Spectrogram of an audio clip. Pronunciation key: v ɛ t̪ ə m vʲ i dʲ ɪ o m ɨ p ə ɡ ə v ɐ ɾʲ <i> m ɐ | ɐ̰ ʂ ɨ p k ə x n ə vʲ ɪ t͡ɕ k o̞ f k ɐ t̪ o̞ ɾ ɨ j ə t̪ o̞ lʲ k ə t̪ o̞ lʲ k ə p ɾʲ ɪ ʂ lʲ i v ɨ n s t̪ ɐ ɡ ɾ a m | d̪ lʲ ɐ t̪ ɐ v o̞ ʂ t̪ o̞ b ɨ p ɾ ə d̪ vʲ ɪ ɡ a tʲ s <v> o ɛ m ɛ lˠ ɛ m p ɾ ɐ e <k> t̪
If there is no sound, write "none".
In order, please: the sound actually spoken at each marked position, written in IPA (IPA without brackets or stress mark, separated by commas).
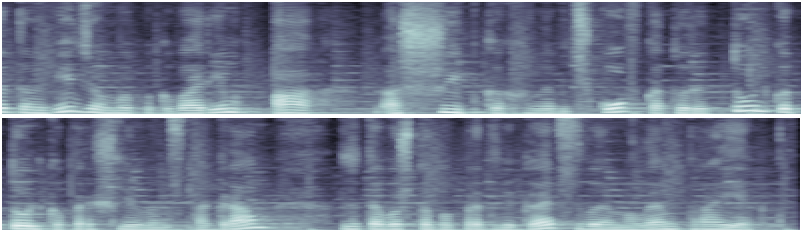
i, v, k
